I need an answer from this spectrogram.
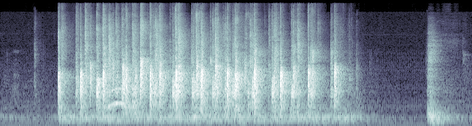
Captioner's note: audience cheering and applauding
